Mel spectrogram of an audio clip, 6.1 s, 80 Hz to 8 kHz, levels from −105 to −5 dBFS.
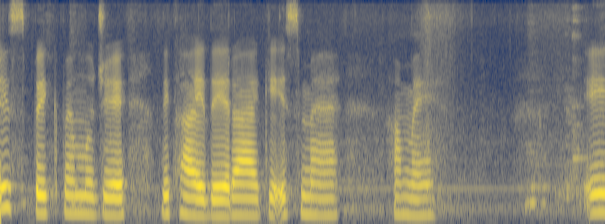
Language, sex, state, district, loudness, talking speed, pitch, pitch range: Hindi, female, Punjab, Fazilka, -16 LUFS, 110 wpm, 180 Hz, 170-235 Hz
